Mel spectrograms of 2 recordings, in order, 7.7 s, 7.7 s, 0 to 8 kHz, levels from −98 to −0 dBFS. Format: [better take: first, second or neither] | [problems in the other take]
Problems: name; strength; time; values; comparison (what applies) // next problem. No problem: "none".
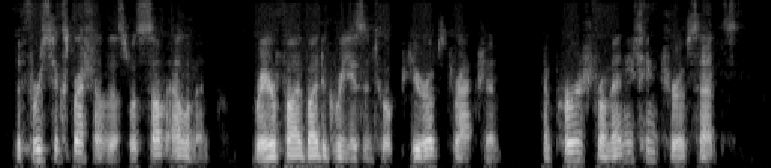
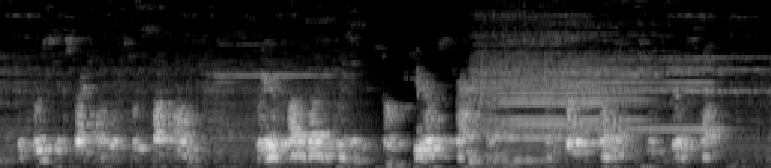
first | noise reduction (classical method WPE with log-MMSE)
